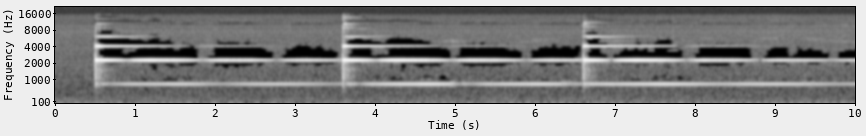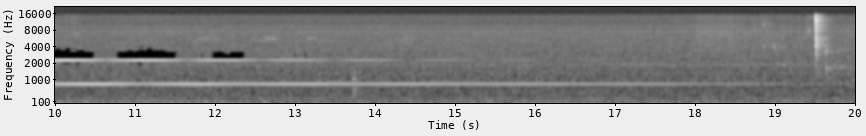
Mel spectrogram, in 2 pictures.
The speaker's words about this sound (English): So we'll make this transition now by ringing the bell.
